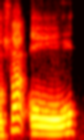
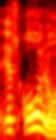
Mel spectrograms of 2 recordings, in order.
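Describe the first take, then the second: First: It's not oil with oil as two clipped sounds, aw-il; mock the northern oil; Yankee oil. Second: It's oil with oil as one round vowel, oy-l; oil drawled. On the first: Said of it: "That's a Yankee term". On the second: Shown as a demonstration. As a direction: lean on oil, said his way. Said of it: "It's not, it".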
